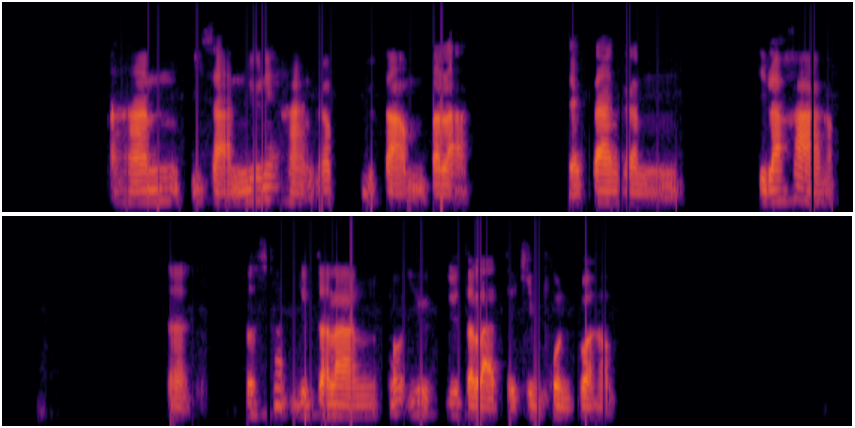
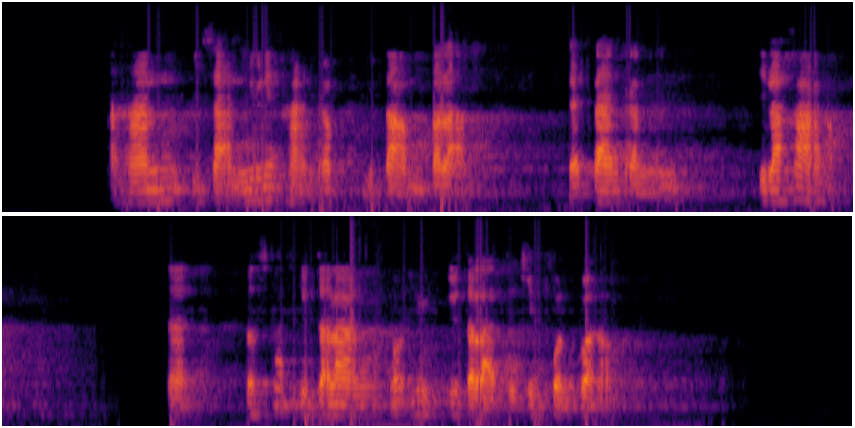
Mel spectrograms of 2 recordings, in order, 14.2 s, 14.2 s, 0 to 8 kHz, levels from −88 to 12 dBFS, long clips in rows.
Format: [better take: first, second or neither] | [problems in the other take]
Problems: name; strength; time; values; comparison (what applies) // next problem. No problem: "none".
first | room echo; dies away in 1.3 s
